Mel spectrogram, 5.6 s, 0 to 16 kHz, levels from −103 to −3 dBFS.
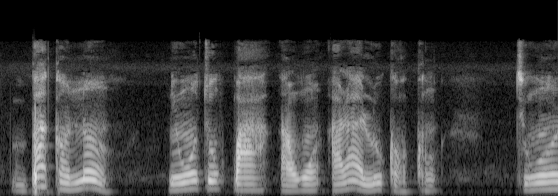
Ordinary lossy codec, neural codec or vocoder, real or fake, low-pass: AAC, 48 kbps; none; real; 7.2 kHz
